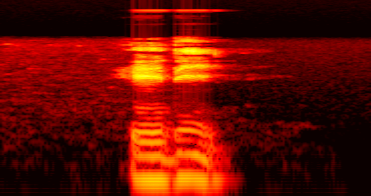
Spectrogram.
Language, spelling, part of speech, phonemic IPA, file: Northern Kurdish, hêdî, adjective, /heːˈdiː/, Ku-hêdî.oga
- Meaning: slow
